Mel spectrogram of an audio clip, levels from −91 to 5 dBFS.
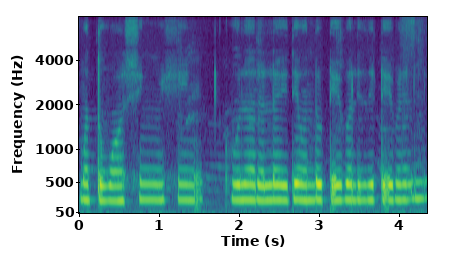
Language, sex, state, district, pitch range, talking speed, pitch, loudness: Kannada, female, Karnataka, Raichur, 230-235 Hz, 165 wpm, 235 Hz, -15 LUFS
